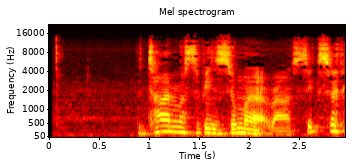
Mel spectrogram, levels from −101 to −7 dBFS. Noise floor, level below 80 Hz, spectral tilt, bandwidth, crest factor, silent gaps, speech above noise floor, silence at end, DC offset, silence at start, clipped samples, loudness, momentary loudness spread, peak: -63 dBFS; -64 dBFS; -3 dB/octave; 15.5 kHz; 18 dB; none; 35 dB; 0 s; under 0.1%; 0.05 s; under 0.1%; -27 LUFS; 6 LU; -10 dBFS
